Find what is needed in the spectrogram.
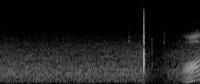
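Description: Steady ballpark crowd noise, then about one and a half seconds in a single sharp crack of a wooden bat meeting a pitch for a ground ball. A commentator's voice comes in right at the end.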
